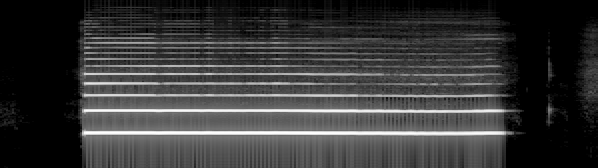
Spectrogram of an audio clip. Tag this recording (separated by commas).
Musical instrument, Music, Wind instrument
